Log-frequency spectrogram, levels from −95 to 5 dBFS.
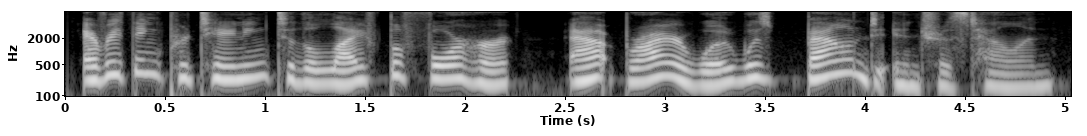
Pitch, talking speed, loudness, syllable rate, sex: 220 Hz, 165 wpm, -17 LUFS, 5.5 syllables/s, female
